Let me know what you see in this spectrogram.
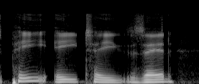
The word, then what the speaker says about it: Petzval: It's how do you pronounce it? Pretzel. It's PETZVAL.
